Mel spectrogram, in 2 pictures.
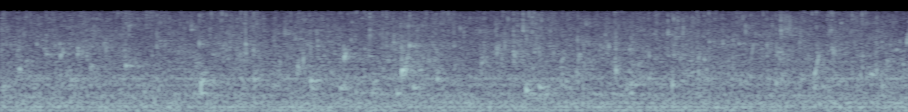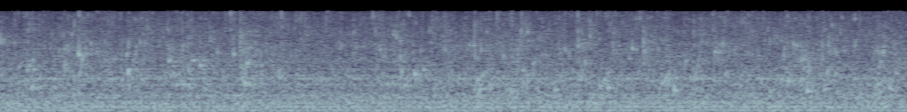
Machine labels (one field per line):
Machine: pump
